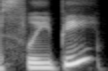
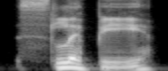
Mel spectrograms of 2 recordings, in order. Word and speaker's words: sleepy: Should you say, I'm sleepy? Probably not. You'll need another expression. We'll learn it very soon. Here's a pronunciation tip. Listen carefully. Sleepy. Not slippy, not sleppy. The middle sound is long.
